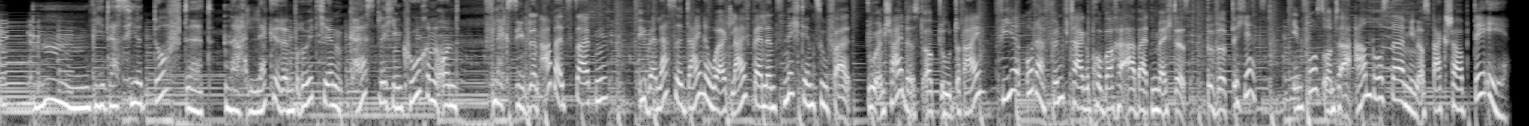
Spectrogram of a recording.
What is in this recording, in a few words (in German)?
Recruiting Verkaeufer Musik, sprecher stimme recruiting video; 20s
